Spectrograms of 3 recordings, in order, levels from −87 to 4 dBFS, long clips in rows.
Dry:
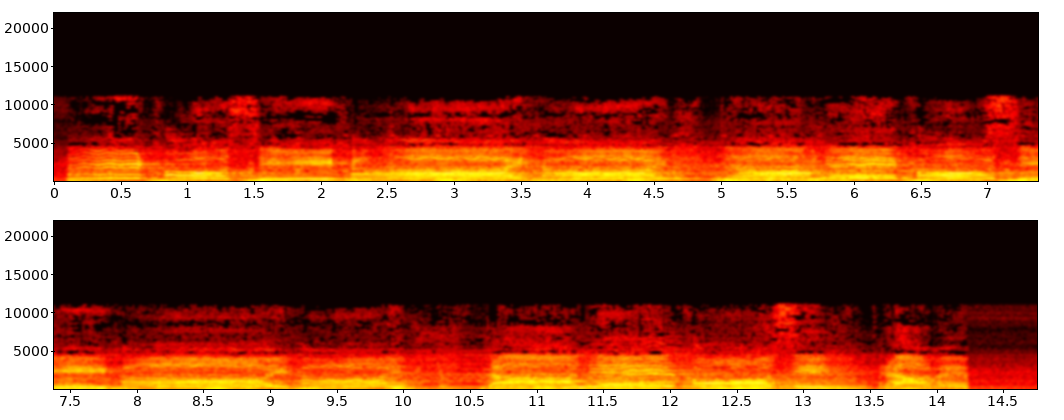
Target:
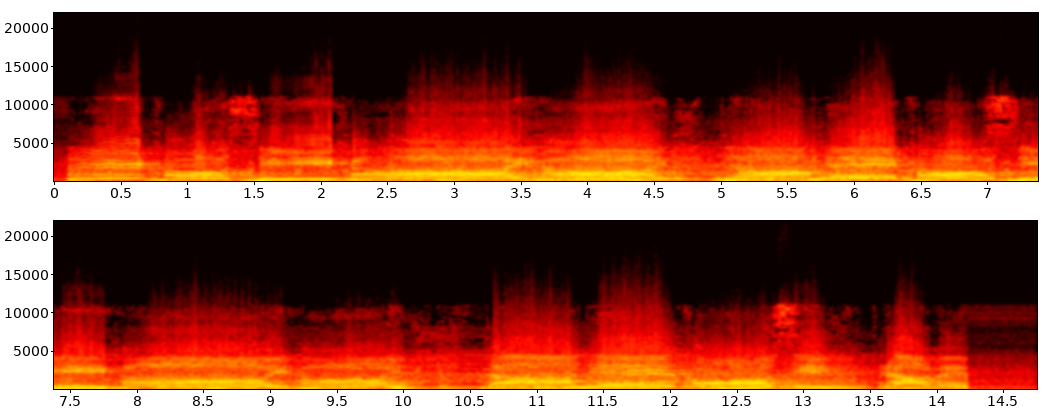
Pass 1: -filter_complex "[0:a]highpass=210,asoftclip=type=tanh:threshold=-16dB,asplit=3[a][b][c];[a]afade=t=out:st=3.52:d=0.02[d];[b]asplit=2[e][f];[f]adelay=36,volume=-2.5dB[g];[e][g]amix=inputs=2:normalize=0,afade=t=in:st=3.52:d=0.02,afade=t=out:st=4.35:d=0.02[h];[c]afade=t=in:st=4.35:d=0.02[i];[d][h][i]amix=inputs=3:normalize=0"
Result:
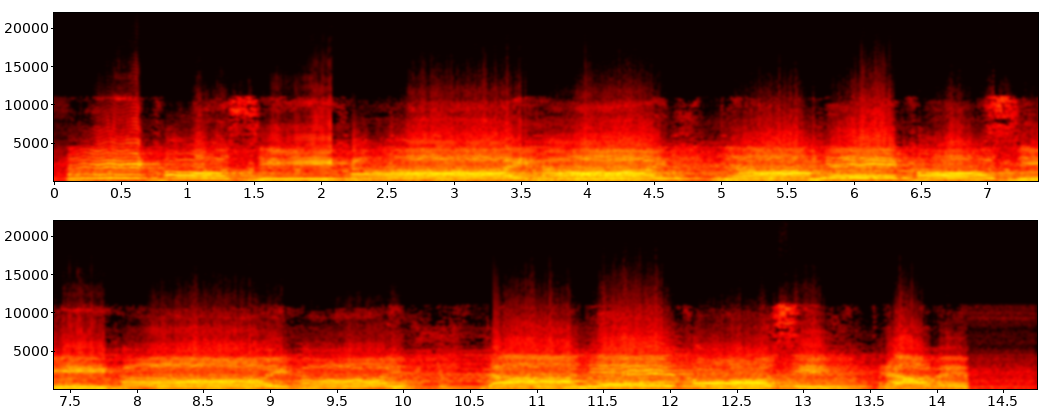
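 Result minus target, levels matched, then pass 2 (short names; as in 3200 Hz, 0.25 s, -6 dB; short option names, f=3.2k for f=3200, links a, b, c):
125 Hz band -7.0 dB
-filter_complex "[0:a]highpass=100,asoftclip=type=tanh:threshold=-16dB,asplit=3[a][b][c];[a]afade=t=out:st=3.52:d=0.02[d];[b]asplit=2[e][f];[f]adelay=36,volume=-2.5dB[g];[e][g]amix=inputs=2:normalize=0,afade=t=in:st=3.52:d=0.02,afade=t=out:st=4.35:d=0.02[h];[c]afade=t=in:st=4.35:d=0.02[i];[d][h][i]amix=inputs=3:normalize=0"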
